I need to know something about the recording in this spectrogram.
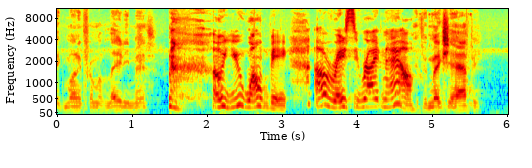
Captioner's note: laughing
